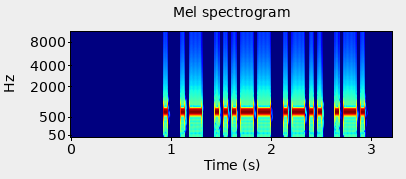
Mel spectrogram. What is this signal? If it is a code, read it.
Morse code, heard as a keyed tone, about 28 wpm, 700 Hz. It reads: EA3LR
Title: DXCC-100 Call Signs - 5 Characters - 28wpm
